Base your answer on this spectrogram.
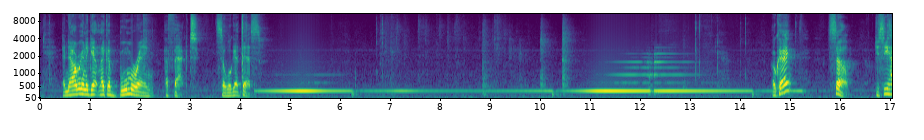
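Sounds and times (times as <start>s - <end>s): looped sustained note: 4.2s - 15.4s.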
